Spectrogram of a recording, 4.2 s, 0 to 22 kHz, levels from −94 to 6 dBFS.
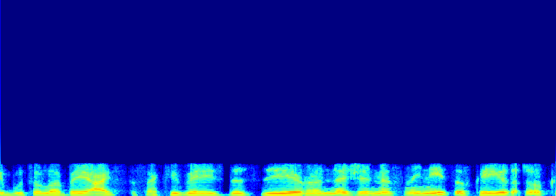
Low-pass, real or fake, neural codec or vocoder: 3.6 kHz; fake; codec, 16 kHz in and 24 kHz out, 0.4 kbps, LongCat-Audio-Codec, fine tuned four codebook decoder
